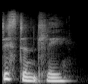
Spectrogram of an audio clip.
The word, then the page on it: distantly: British English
